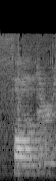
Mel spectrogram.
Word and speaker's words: fodder: Fíjense que la doble D se pronuncia como una D fuerte. D, fodder. Y la TH es Z.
